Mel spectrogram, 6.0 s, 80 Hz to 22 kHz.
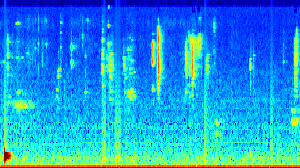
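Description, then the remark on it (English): Small hard dice clatter and click together in scattered bursts as a hand sifts through a set of dice looking for a d8, fairly quiet over a low steady hum. “Finding the correct dice. I need one more d8.”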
